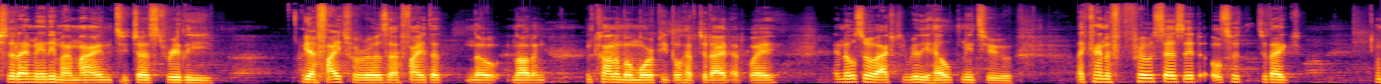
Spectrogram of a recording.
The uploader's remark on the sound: This Nordic Talks episode is the third of five special podcast episodes, recorded at COP28 in Dubai.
